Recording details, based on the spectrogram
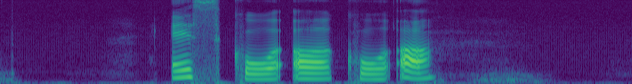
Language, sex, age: Swedish, female, 30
